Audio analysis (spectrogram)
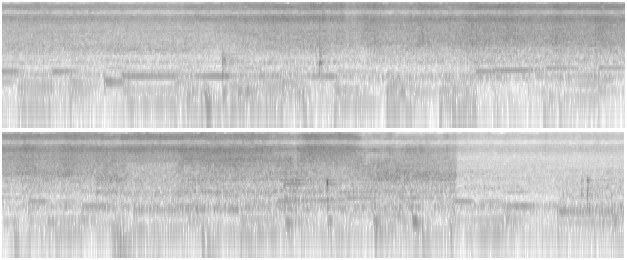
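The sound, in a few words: beef frying in olive oil in a pan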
